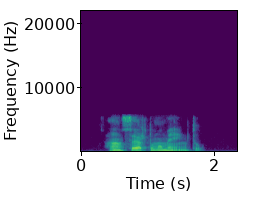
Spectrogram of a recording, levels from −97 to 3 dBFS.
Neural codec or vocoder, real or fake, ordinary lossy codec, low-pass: none; real; Opus, 32 kbps; 5.4 kHz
